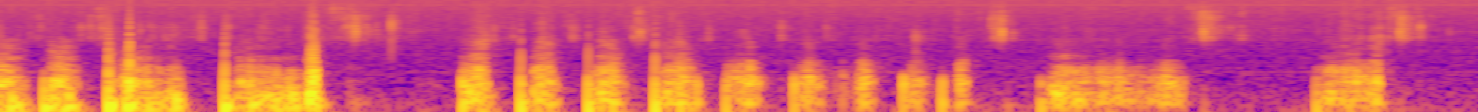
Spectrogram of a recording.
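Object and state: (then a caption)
Silicone ear scraped with a thin metal tool. A thin metal blade on a white handle, a "cloud knife," scrapes and strokes inside the folds of a life-size white silicone ear on a binaural microphone. The ear is held by one bare hand while a gloved hand works the blade. Close, low, muffled scratches and rubbing strokes come in irregular bursts, with a few faint bright ticks.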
